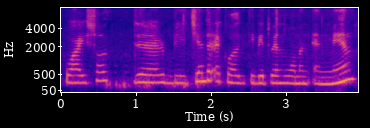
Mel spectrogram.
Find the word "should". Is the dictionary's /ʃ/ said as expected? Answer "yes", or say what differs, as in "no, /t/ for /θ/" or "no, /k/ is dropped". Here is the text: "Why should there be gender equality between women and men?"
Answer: no, /s/ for /ʃ/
